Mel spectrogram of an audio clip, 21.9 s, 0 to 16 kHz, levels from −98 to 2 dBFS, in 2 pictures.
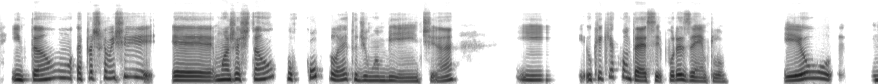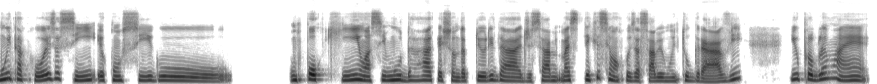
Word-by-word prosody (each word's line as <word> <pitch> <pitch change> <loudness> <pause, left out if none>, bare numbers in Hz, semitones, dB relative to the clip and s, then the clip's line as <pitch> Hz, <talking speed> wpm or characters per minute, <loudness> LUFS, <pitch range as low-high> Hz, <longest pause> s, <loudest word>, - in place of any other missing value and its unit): então 215 +7 +2
é 245 - 0
praticamente, 310 +6 -3 0.3
eh, 175 -2 +5
uma 210 +2 +6
gestão 235 - +1
por 230 -3 0
completo 230 - 0
de 180 -1 -1
um 175 - -2
ambiente, 155 -3 -3
né. 180 +8 -2 0.8
E 195 -4 -2 0.6
o 210 - +1
que 265 - -3
que 320 - -7
acontece, 195 - +1
por 190 +2 0
exemplo. 150 -9 +1 0.7
Eu 225 +7 +4 0.5
muita 225 +3 +3
coisa, 215 +4 +1
assim, 195 -4 -1
eu 180 0 0
consigo 175 -5 -1 0.8
um 195 - +3
pouquinho, 210 -1 +4
assim, 175 +2 -2
mudar 185 -1 +1
a - - 0
questão 175 -2 -4
da 155 - -1
prioridade, 170 -5 -1
sabe, 170 +1 -2
mas 185 -1 -1
tem 205 - 0
que 205 - -6
ser 230 - -3
uma 180 -5 0
coisa, 170 -5 -3
sabe, 150 +1 -2
muito 170 +5 -5
grave. 155 - 0 0.6
E 225 - 0
o - - -4
problema 225 0 +1
é 180 +1 0
190 Hz, 130 wpm, -23 LUFS, 170-220 Hz, 0.8 s, uma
